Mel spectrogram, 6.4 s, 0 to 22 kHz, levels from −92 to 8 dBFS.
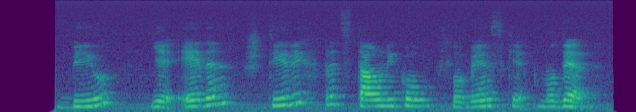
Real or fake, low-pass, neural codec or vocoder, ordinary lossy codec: real; none; none; none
